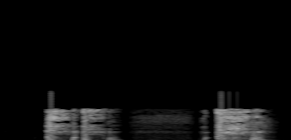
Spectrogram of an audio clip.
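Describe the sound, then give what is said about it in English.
Loud, harsh coughing in two fits: a rapid run of several coughs, a brief breathy lull, then another burst of heavy coughs. “Coughing in that thing.”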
